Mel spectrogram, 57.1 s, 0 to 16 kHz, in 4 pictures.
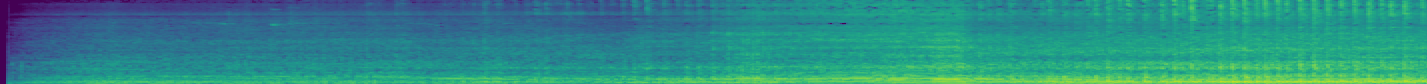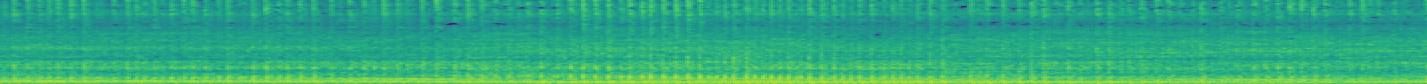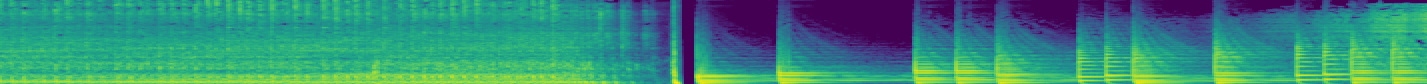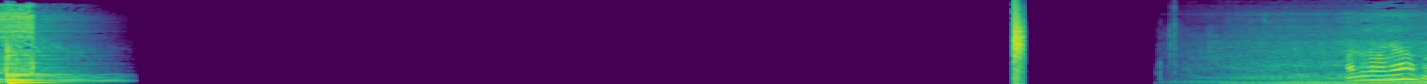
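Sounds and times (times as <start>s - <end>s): two-stroke motorcycle engine running: 4.6s - 35.1s.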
